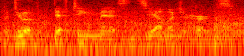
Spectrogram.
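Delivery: low, rough Solid Snake impression. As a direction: drop low and hushed like a grizzled soldier. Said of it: "their own Snake voice".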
